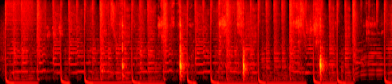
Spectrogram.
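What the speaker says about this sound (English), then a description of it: "And you want to just cut your onions into like that width." A knife chopping yellow onions into wide strips on a cutting board, a steady run of crisp thuds with a few sharper, louder strikes, close and alone without speech.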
